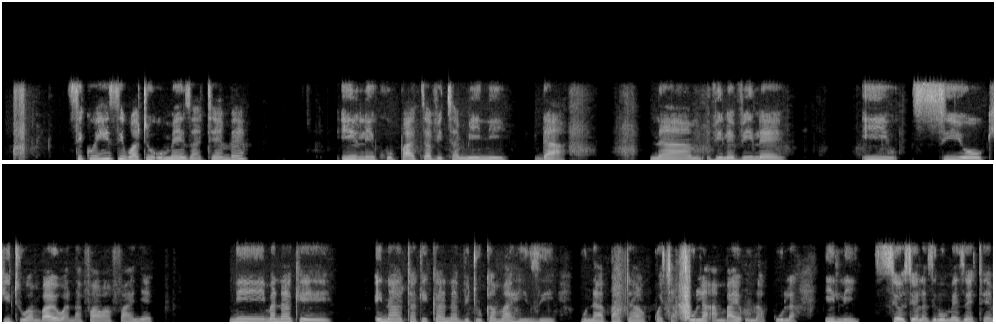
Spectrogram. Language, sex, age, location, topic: Swahili, female, 25-35, Kisumu, health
